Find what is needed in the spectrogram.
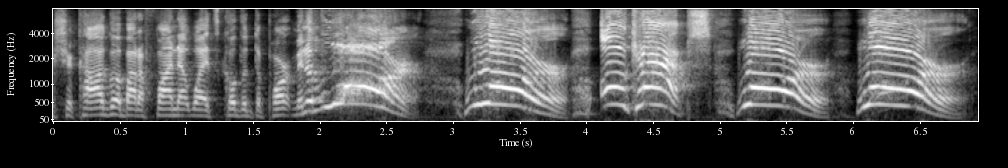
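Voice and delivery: builds to a screaming high WAR; rising shout. Acted. Reading post in rising rage.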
